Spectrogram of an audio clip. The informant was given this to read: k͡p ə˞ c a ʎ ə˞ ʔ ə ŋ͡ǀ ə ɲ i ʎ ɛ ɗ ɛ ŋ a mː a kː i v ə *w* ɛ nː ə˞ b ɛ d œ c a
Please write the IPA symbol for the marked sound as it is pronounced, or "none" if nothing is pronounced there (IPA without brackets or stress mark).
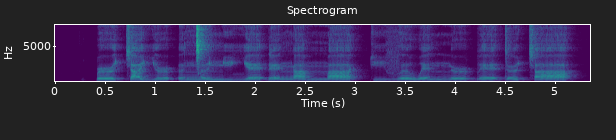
w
